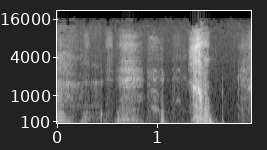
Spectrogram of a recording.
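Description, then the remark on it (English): A single sharp, loud sneeze bursts out after a moment of low vocal sounds, a short explosive hiss that quickly fades into quiet. “God bless. Salud.”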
